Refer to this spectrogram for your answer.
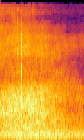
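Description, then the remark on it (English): A car rumbles past, a steady, fairly loud low roar of engine and tire noise that eases off slightly toward the end, with no voices. “Stupid cars.”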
